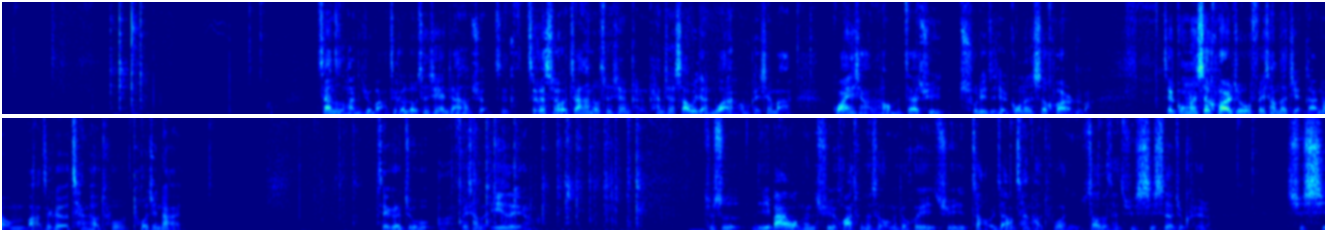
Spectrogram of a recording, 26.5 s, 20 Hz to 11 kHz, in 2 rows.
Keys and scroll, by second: 1.1 2, 1.3 Return, 4.8 typing, 15.5-16.3 typing, 17.6-19.9 typing, 22.5-23.3 typing.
